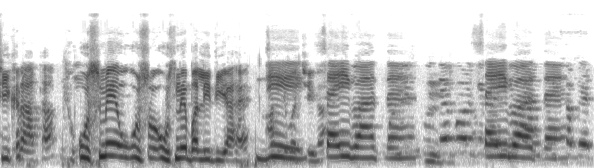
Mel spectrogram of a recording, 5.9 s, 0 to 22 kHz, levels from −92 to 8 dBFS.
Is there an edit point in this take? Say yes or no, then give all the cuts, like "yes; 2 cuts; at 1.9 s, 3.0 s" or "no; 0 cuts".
no; 0 cuts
